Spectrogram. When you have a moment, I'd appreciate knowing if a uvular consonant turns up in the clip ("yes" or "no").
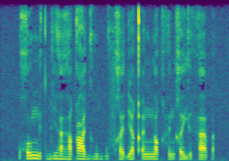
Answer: yes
